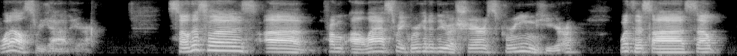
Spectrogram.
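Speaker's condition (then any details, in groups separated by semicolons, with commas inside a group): Bilateral cleft lip and palate; from birth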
